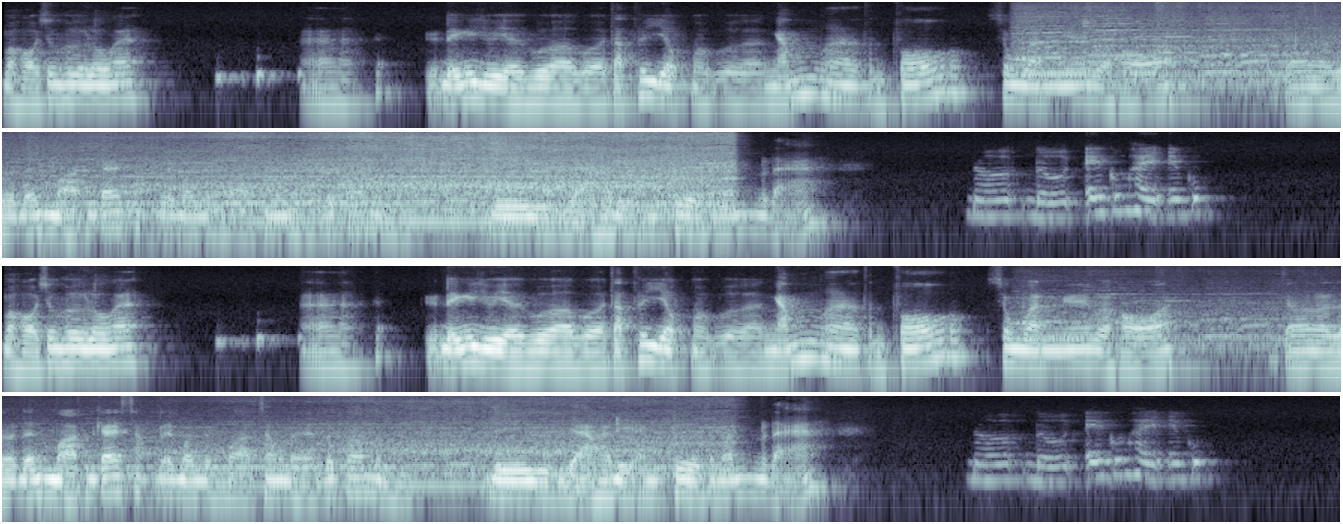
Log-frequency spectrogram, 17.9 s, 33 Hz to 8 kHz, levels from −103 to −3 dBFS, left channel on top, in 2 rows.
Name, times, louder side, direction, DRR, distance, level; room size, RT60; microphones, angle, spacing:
voice 1, 0.0-0.9 2.0-2.4 2.8-7.9 8.6-11.7 12.1-14.4, right 4 dB, 40° right, 0.4 m, -20 dB
sound 1, 6.7-13.8, left 6 dB, 80° left, 0.5 m, -25 dB
voice 2, 15.4-16.9, left 2 dB, 55° left, 0.9 m, -32 dB
11.5 x 9.0 x 2.3 m
head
